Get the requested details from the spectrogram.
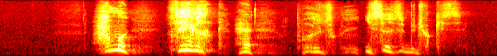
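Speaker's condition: Cerebral palsy; lifelong pain

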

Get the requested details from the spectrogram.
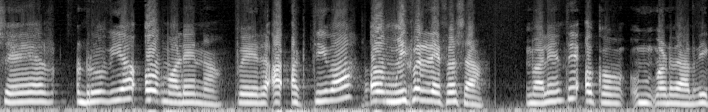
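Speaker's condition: Down syndrome; trisomy 21, extra chromosome, from birth

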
